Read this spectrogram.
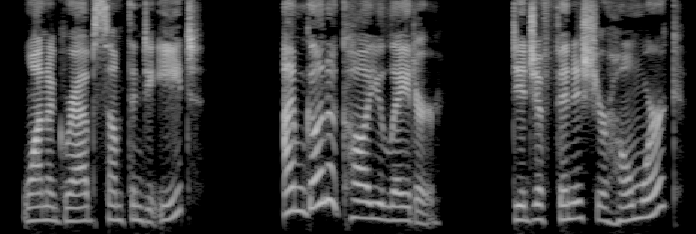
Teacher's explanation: In real English, people often drop sounds when speaking fast. For example, want to becomes wanna.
